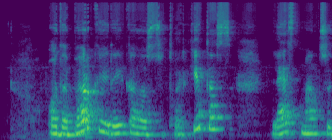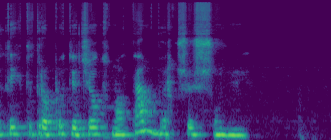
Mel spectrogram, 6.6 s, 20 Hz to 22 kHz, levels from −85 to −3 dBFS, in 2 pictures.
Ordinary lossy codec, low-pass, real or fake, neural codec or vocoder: Opus, 24 kbps; 19.8 kHz; real; none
